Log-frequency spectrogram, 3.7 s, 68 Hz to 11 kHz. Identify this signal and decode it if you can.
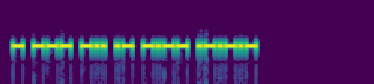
Morse code, heard as a keyed tone, about 36 wpm, 700 Hz. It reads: TODAY.
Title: Sentences from Top 1000 Words - Review Part 2 - 35wpm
